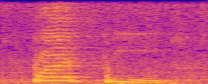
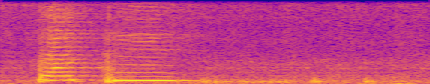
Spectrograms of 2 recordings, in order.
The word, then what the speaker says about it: petit: Okay, so pati, masculine plural, but here we are adding S at the end of this adjective and we are not changing the pronunciation of it.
